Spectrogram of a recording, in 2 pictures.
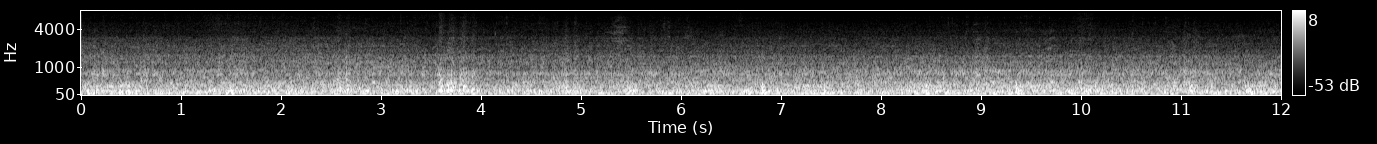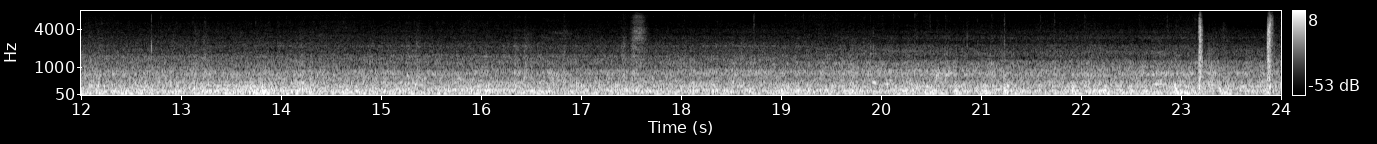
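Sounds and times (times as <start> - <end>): train wheels rumbling on rails: 0.0 - 24.0
short sharp click: 23.2 - 24.0.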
